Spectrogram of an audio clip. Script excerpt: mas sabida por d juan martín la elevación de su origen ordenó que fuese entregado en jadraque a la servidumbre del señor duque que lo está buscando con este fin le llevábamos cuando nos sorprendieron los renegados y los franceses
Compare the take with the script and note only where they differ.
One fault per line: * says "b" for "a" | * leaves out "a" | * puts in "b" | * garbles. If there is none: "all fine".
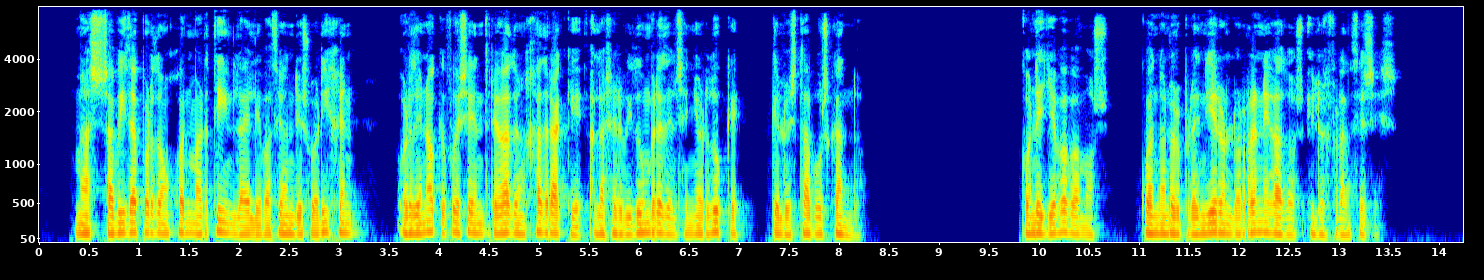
* leaves out "este fin"
* leaves out "nos"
